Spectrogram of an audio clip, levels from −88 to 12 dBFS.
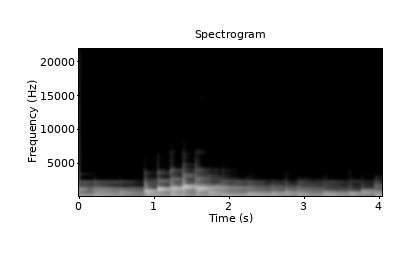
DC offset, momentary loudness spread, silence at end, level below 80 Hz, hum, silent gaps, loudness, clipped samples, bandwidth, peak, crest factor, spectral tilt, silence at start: under 0.1%; 16 LU; 0 s; -74 dBFS; none; none; -20 LUFS; under 0.1%; 4.4 kHz; 0 dBFS; 20 dB; -6.5 dB/octave; 0 s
